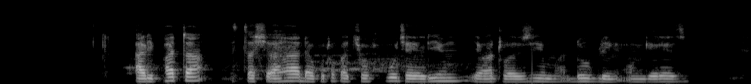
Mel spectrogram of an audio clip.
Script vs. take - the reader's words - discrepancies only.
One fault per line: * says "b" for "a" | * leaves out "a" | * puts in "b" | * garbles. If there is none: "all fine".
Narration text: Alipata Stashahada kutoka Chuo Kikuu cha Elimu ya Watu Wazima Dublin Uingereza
all fine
